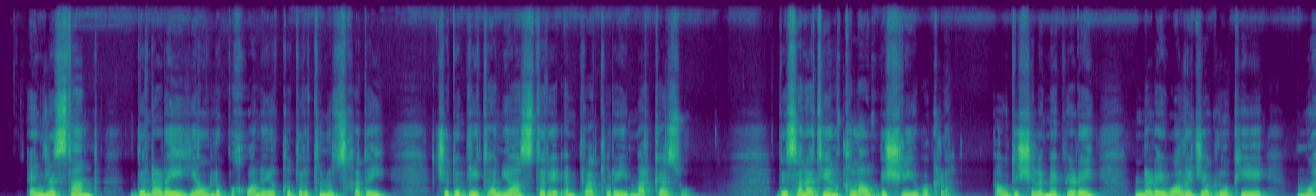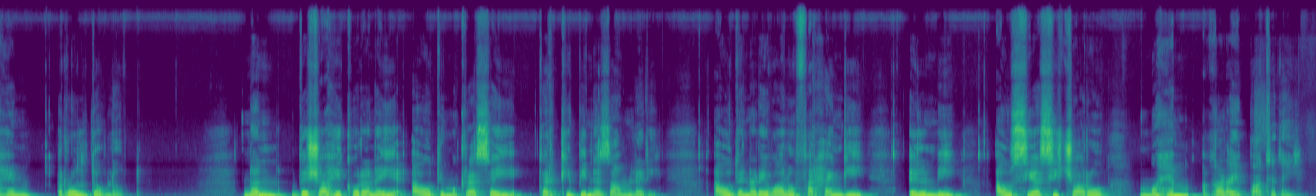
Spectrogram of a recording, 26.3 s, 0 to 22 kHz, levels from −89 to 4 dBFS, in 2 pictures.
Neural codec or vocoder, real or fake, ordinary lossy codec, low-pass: none; real; none; none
